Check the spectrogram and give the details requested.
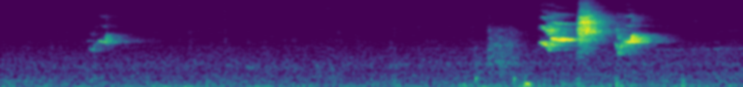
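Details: Budgerigar giving a short high chirp, then after a pause a louder burst of rapid, scratchy chirping lasting under a second.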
